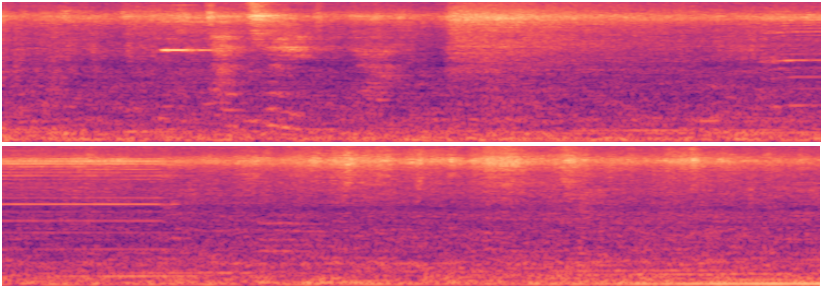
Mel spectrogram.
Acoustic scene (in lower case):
bus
